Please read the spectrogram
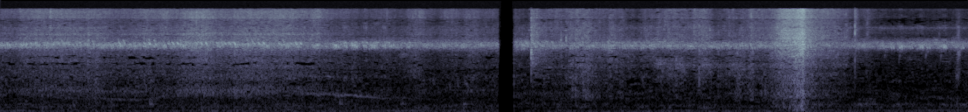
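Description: Insects droning steadily in one even, high pitch, with a brief loud rustle of leaves and branches about eight seconds in.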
